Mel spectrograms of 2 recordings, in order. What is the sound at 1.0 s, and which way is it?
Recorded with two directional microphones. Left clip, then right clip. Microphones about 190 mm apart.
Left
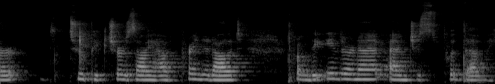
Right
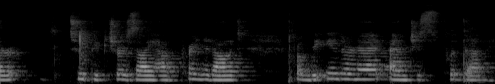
Speech, 25° left (ahead or behind).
